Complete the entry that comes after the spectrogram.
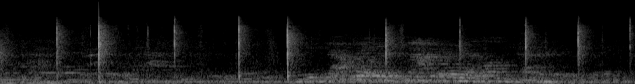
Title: loud back crack and more cracking compilation vol.4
